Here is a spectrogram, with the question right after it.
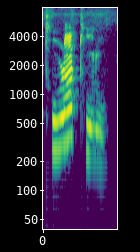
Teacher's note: ड तथा ल ध्वनियां ब्रज में र ध्वनि के रूप में प्रयुक्त होती है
